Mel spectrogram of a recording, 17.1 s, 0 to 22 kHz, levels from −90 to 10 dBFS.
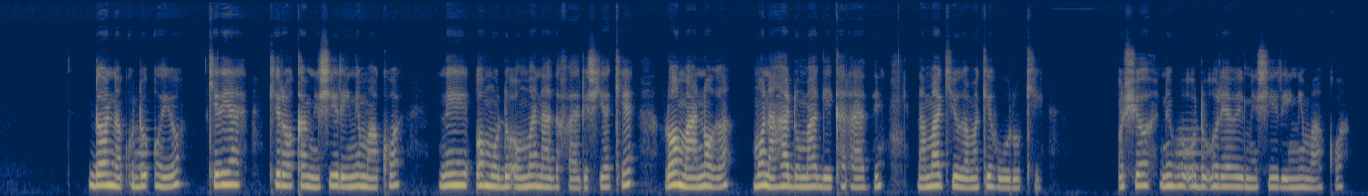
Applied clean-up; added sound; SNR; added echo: neural mask model DeepFilterNet 3.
